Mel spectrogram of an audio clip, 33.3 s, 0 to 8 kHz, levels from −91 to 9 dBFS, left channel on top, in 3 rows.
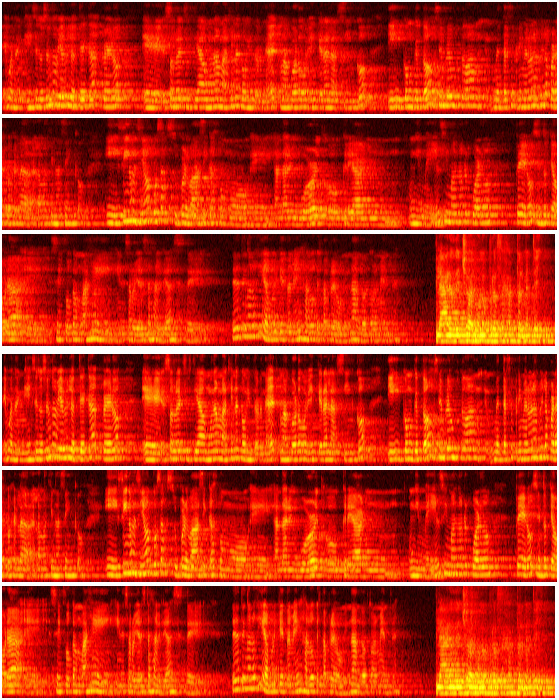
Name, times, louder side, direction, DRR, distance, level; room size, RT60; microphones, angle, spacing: voice 1, 0.0-20.9 21.4-26.2 26.8-30.2, right 2 dB, 80° right, 8 dB, 2.1 m, -28 dB
voice 2, 30.9-33.0, equal, 25° left, 1 dB, 3.7 m, -18 dB
28.0 x 18.0 x 8.8 m, 2.6 s
head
